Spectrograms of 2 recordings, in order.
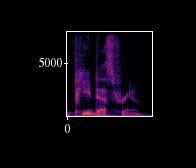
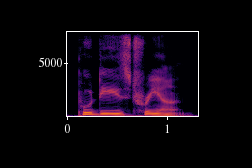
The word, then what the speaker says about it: pedestrian: How about pedestrian? Sometimes hear pedestrian. Right. It's actually pedestrian. Pedestrian. 4 syllables.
